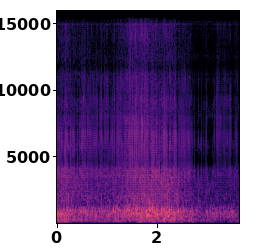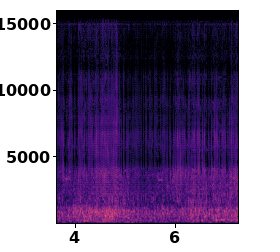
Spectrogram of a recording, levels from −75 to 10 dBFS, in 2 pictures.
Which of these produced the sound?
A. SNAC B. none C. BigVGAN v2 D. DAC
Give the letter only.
C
